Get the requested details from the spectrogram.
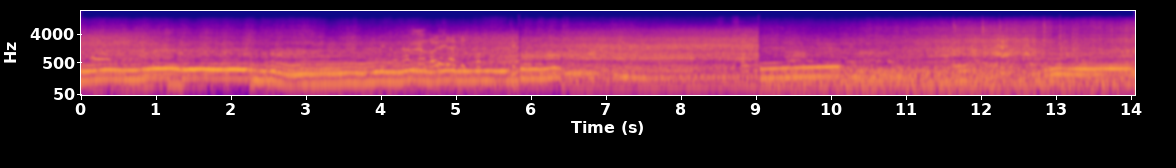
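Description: A rally car's engine races at full throttle, changing gear as it speeds past.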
